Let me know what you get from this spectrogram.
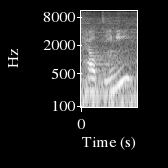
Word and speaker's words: Cialdini: Trying to see how, do you, how do you say the author's name? I think it's Cialdini. Okay, then I totally botched it.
